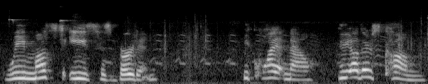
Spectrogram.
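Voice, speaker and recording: A woman playing a gentle, grateful shipwrecked noblewoman, gracious and formal, in a Shakespearean audio drama. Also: high voice, a little slow, slight background noise. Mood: gentle concern.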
